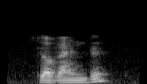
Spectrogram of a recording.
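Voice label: "lawendel", Alsatian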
